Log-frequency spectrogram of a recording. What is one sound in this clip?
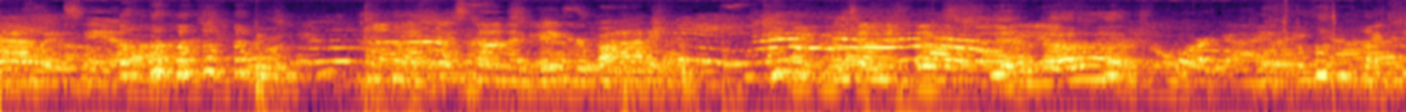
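Several women talk and laugh together nearby.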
